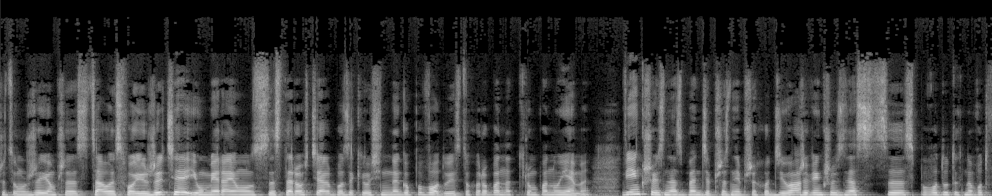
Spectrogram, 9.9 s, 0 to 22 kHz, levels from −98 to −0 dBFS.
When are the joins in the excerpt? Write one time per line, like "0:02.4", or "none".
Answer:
0:06.2
0:08.0

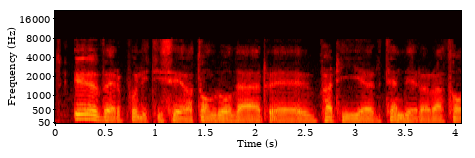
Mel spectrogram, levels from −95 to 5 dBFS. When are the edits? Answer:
0:01.8

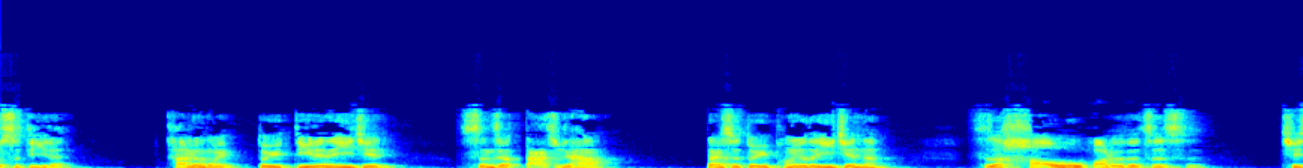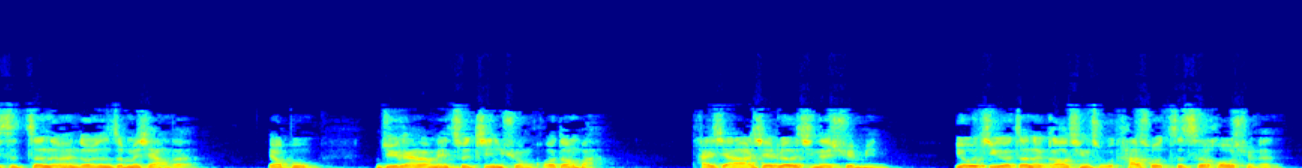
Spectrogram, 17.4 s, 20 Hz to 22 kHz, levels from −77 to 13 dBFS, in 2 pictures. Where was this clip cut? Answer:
0:03.0
0:08.4

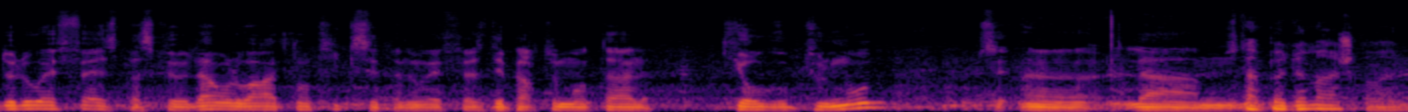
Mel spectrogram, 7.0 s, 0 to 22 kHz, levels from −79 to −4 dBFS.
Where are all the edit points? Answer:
0:05.1

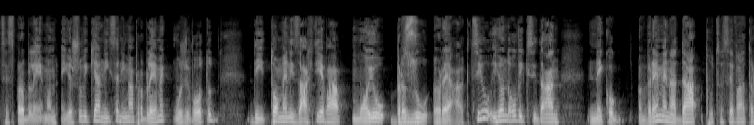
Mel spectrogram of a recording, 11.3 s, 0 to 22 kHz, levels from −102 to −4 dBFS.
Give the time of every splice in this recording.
0:00.9

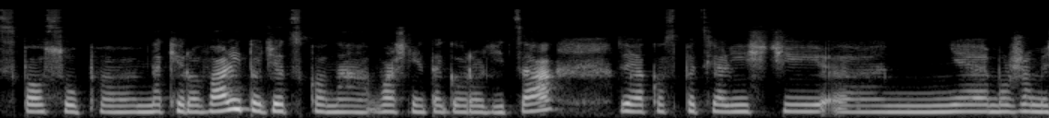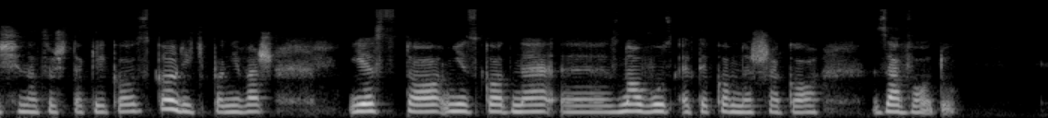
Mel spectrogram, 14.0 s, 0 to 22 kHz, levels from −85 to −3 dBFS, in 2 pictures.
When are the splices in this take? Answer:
0:04.1

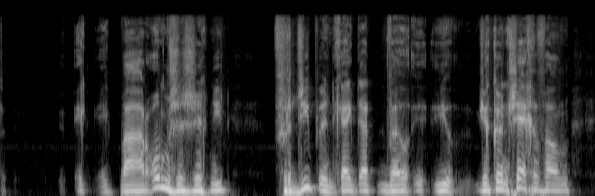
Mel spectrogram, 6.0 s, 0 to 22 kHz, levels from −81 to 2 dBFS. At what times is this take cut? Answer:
0:01.2

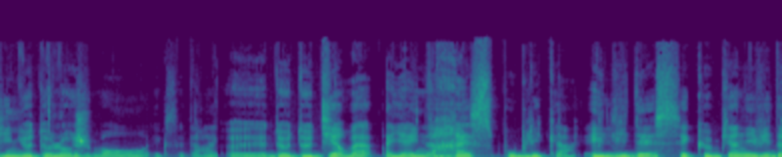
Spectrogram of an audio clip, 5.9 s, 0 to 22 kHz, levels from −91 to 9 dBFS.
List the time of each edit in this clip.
0:01.6
0:02.9
0:04.3

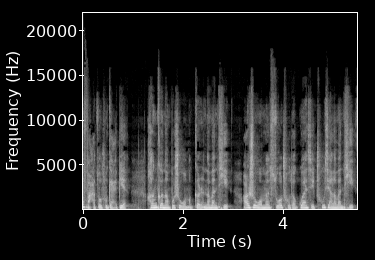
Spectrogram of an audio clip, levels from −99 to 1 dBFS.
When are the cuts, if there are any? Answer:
none

